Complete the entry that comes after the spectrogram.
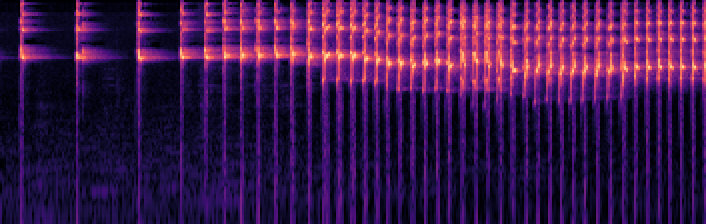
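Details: Lovebird learning the "ngetik" typing-style song: sharp, high ticking notes, at first spaced about half a second apart, then speeding into a steady rapid train of clicky chirps, several per second, with no other sounds.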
